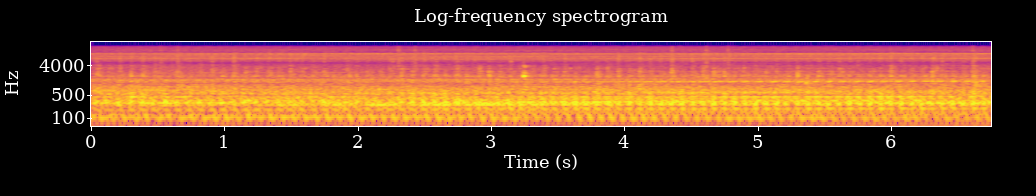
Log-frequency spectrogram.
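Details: Miele Softtronic W487WPS 1800rpm washing machine, owned nearly 3 years, on a wash cycle: steady motor hum with a soft, even churning pulse about three times a second, no knocks or scraping; running normally.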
